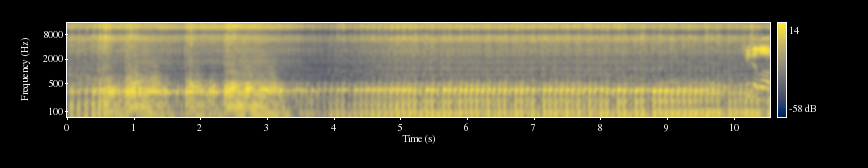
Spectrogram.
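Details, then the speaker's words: Honda ATC 200X three-wheeler with 214 Web cam, 10.25 compression, Curtis Sparks pipe, started cold: lopey, slightly uneven single-cylinder idle, about four pulses a second, exhaust muffled by the Curtis Sparks pipe, milder than the other bike; normal healthy idle. "Now this one doesn't idle as crazy as that other bike. It still sounds good, but the Curtis Spark pipe muffles it out a lot."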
